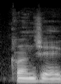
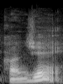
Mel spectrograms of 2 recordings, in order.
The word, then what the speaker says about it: Qronge: And if you do hear me say crunch a few times in there, that's because how I used to pronounce the name of it, but then I found out that they actually preferred to say cran.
